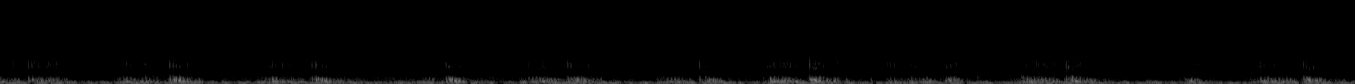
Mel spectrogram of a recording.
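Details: Simon, an American Shorthair tabby cat, purrs while relaxing on the couch on February 8, 2024: a low, rumbling pulse with steady rhythmic surges roughly twice a second over a constant low hum.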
